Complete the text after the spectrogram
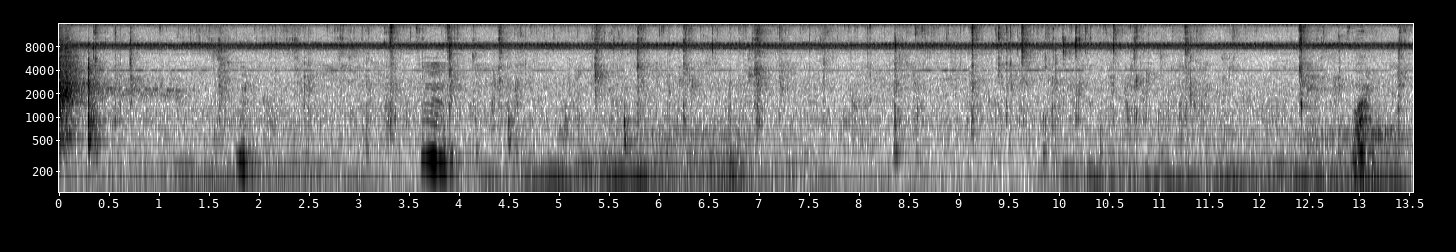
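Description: A woman chews food noisily close to the microphone.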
